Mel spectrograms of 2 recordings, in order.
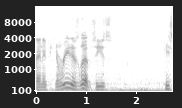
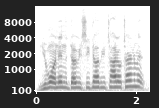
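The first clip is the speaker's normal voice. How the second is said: high, loud cocky boss voice; Ric Flair impression; 8 semitones higher, 4 dB louder than usual. Flair tells Hall, Nash and Steiner who's in, loud and high. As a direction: lord it over them as the president. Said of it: "He says".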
